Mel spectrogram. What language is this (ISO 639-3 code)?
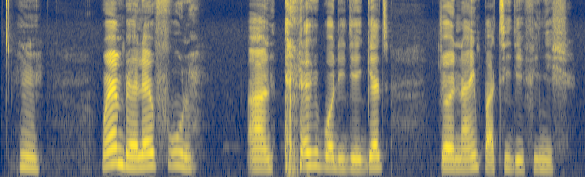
pcm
